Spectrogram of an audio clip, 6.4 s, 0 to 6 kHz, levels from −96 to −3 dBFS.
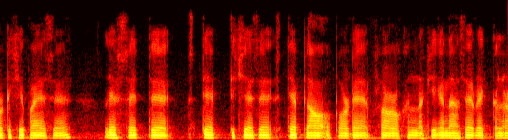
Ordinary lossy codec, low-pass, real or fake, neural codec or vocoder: none; 5.4 kHz; fake; codec, 16 kHz, 4 kbps, FunCodec, trained on LibriTTS, 50 frames a second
